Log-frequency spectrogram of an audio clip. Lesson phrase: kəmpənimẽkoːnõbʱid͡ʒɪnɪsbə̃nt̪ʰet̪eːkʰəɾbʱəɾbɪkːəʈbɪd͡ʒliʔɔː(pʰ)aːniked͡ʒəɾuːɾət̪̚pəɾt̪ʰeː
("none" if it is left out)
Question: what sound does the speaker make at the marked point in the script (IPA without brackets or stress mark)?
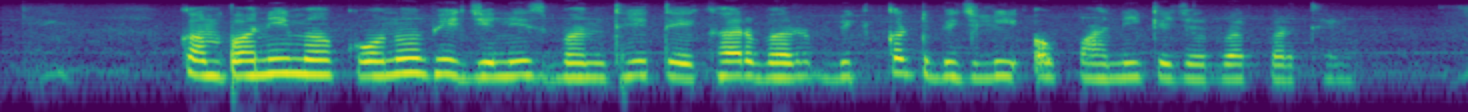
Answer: p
